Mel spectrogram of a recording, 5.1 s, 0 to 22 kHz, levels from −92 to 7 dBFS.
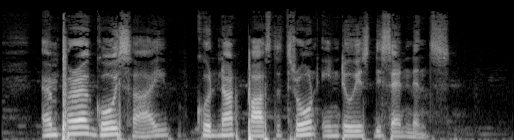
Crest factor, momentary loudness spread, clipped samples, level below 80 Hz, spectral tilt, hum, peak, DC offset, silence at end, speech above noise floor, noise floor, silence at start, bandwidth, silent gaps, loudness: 20 dB; 15 LU; under 0.1%; -34 dBFS; -5.5 dB/octave; none; 0 dBFS; under 0.1%; 0.55 s; 37 dB; -56 dBFS; 0.45 s; 15 kHz; none; -19 LUFS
